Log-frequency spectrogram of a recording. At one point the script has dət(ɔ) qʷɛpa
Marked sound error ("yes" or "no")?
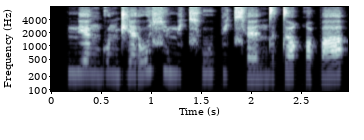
yes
